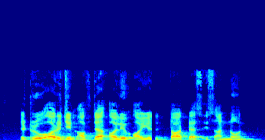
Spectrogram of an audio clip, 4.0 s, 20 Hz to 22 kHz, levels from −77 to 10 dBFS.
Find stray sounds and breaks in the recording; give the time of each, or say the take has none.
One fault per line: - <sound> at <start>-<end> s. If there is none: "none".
- dropout at 2.3-2.3 s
